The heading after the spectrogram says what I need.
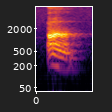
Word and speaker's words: un: the time the UN which is masculine is pronounced on um you're barely base you're barely pronouncing that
